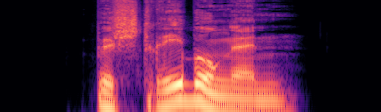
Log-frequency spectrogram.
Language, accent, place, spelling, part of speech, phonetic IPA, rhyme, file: German, Germany, Berlin, Bestrebungen, noun, [bəˈʃtʁeːbʊŋən], -eːbʊŋən, De-Bestrebungen.ogg
- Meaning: plural of Bestrebung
